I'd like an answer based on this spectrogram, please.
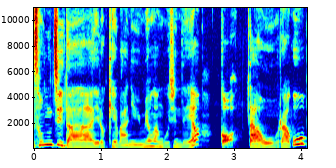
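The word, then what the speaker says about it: เกาะเต่า: 꺼따오라고 발음해 주시면 되겠습니다.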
